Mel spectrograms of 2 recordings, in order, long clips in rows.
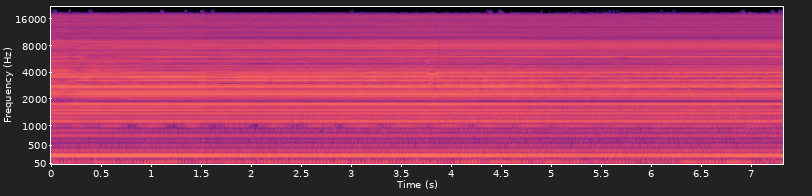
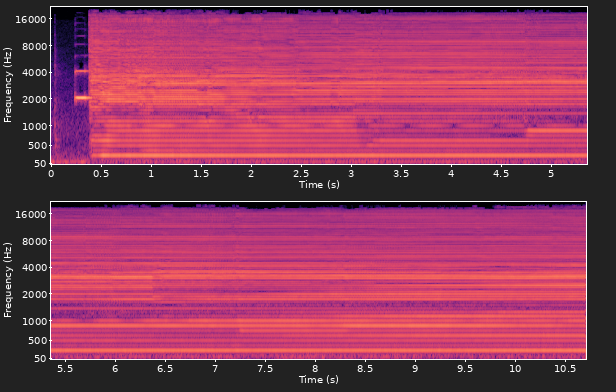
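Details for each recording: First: Race car fuel injectors used with E85, flow-tested on an Autool CT200 bench cleaner after dyno problems. Steady rapid buzzing at about 3–4 clicks per second. The dirty injectors flowed unevenly (66, 87, 100, 90 ml); clogged injectors. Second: Brand-new set of four fuel injectors, flow-tested for comparison on an Autool CT200 bench cleaner for an E85 race car. Steady high-pitched rapid buzzing, even and unbroken. Flows were closely matched (92, 90, 91, 88); normal injectors.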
